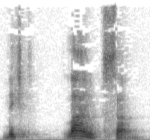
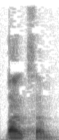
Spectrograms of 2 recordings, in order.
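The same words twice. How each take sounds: First: Slowly. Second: Soft and unhurried; slow, drawn out. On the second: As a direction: say langsam slowly and low. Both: Shown as a demonstration. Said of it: "slow oder langsam".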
